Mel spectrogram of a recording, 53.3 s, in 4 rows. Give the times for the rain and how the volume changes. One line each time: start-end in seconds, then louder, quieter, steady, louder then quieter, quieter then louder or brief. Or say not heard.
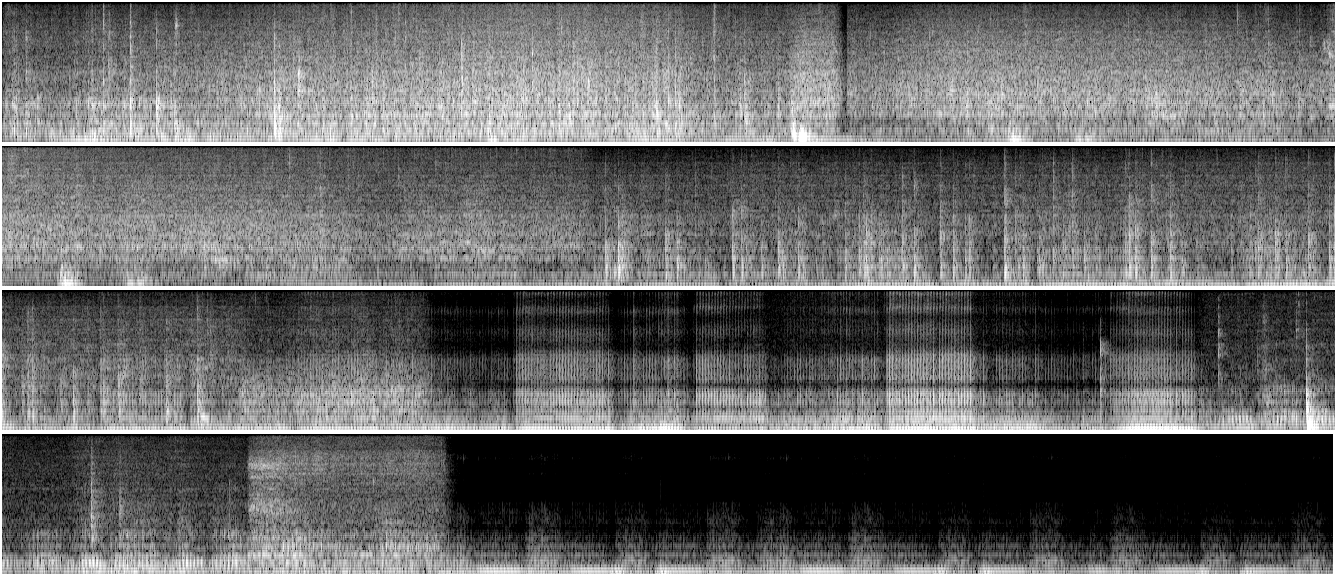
0.0-31.1 quieter.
